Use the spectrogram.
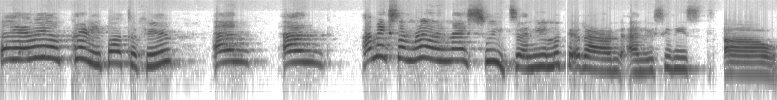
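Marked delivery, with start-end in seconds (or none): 0.0-5.2 tiny, squeaky, very high fairy voice. Storyteller voices a fairy greeting the two players, in a squeaky fairy voice. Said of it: "greeted by this really squeaky voice".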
